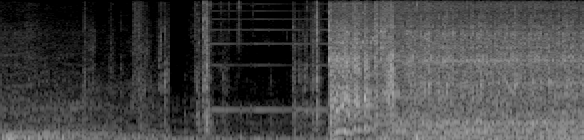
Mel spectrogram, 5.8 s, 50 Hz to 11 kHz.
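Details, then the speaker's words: Duramax 6.6 diesel truck that came in hunting, surging and struggling to idle with MAF circuit codes; with the mass airflow sensor unplugged it cranks, catches after about three seconds on base fuel mapping and settles to an even idle. "There we go. So it's that simple. Simply disconnect the sensor and now you're going to be able to idle."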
